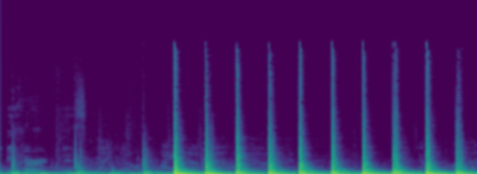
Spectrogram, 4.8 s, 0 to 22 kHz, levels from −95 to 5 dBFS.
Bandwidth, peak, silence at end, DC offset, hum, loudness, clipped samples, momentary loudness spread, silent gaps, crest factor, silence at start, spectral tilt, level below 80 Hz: 8.4 kHz; 0 dBFS; 0 s; under 0.1%; none; -20 LUFS; under 0.1%; 16 LU; none; 20 dB; 0 s; -8 dB/octave; -32 dBFS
